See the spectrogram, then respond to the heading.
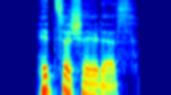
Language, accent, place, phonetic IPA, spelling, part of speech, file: German, Germany, Berlin, [ˈhɪt͡səˌʃɪldəs], Hitzeschildes, noun, De-Hitzeschildes.ogg
- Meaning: genitive singular of Hitzeschild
